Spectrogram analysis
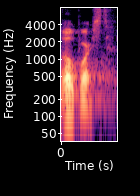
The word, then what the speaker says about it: rookworst: Hema rookworst. Hema, what is Hema that? rookworst. How do you pronounce it?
